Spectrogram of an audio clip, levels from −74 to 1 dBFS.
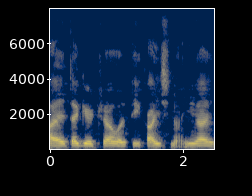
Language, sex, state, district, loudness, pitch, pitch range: Marathi, male, Maharashtra, Nagpur, -17 LUFS, 110 Hz, 110-115 Hz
